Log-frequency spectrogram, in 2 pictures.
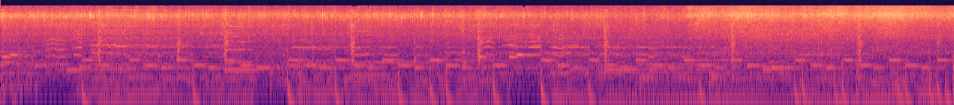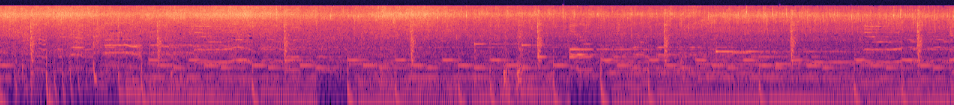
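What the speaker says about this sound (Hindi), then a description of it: "मसाला डालने के बाद भी हम इसको अच्छे से भूनेंगे।" Chicken frying in hot oil with masala for nihari, a loud, steady sizzle and crackle that runs throughout with occasional stirring.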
